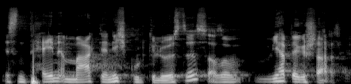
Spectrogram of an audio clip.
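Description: An upbeat man hosts a business podcast from a studio. He reads his intro and asks questions in a lively way, mixing English business terms into his speech. The room is dry and close, with no echo. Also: mid-range voice, fairly quick. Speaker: podcast host. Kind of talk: casual interview with a scripted intro.

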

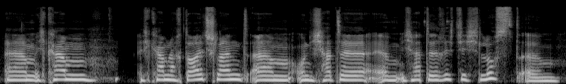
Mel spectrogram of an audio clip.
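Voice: medium pitch, steady tone, takes it slowly. Hesitant playwright. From Georgia. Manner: hesitant, many fillers. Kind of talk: interview answers.

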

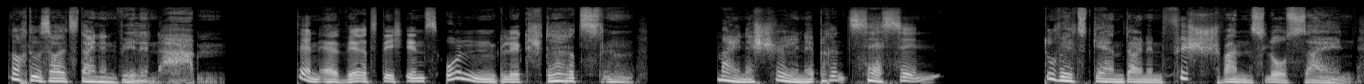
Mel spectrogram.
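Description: A man voicing a scornful old female sea witch from a fairy tale, gloating and mocking in a theatrical, drawn-out manner. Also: medium pitch, no echo, clean studio sound, pitched above the performer's own voice, full character voice.

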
